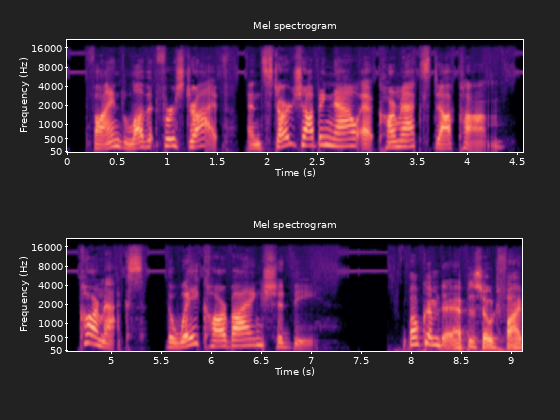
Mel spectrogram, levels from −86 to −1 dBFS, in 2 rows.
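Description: Running through the whole speech recording are converter idle tones: a faint whistle around 7 kHz, about 31 dB below the signal, most audible in the pauses and heard as a grainy texture under the speech. A delta-sigma converter working without dither has settled into a repeating bit pattern on its small input, and that cycle produces a steady tone. On a spectrogram it appears as a thin horizontal line near 7 kHz across the full duration.

At 3.21 s, right after "start shopping now at", compressed frames are skipped. About two frames of 23.2 ms each never reach the output, either missing from the stream or rejected by the decoder as damaged, so the audio jumps forward by about 50 ms. The waveform shows a discontinuity there where the speech jumps ahead.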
